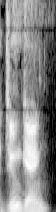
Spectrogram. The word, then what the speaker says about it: Joongang: It's the Joongang Tongangang Broadcasting Company. – Spell it now. – Don't do it. – J-O-O-N gang. T-O-N-G Y-A-N-G Broadcasting Company.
